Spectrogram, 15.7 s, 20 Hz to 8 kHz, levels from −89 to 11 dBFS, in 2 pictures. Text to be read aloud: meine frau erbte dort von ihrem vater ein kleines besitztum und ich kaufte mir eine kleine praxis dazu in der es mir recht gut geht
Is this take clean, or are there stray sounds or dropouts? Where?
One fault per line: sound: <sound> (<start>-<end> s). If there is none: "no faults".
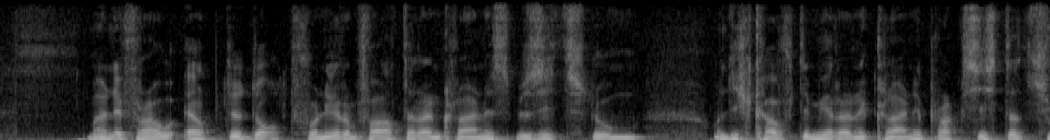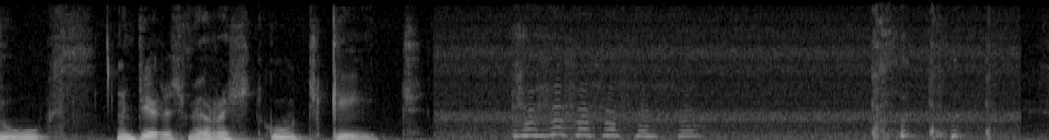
sound: laugh (11.7-13.2 s)
sound: cough (14.4-15.4 s)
